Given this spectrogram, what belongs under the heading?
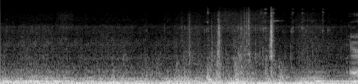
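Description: A Foxbody Mustang with a 5.0 small-block Ford V8 and Comp Cam XE266HR camshaft pulls away in first gear, a steady loud low engine rumble heard from inside the car with a slight lumpy idle character.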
